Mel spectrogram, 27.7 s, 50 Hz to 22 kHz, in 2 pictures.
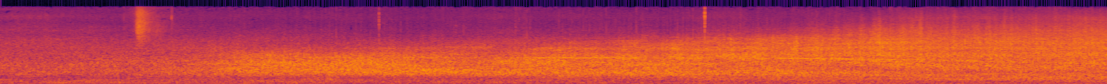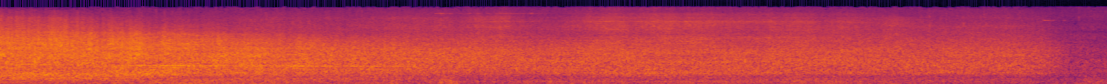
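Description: Boeing 787-8 Dreamliner on final approach with gear down, passing low overhead: the jet noise of its turbofan engines swells, is loudest as it goes over, then fades, with a faint whine sliding down in pitch as it passes.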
